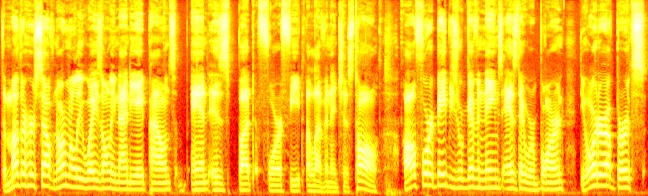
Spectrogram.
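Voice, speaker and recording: Man, fairly high voice, amateur news reader, scripted delivery, deliberate with names and numbers, close dry sound. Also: expressive, dry recording. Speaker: amateur reader of historic newspaper reports.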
